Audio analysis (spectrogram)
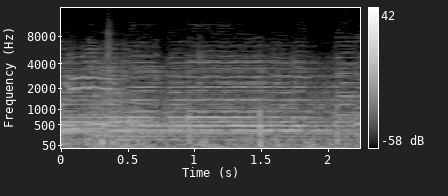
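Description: A cat meows in Minecraft: a short, soft in-game mew over a steady bed of background game music, with no talking.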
